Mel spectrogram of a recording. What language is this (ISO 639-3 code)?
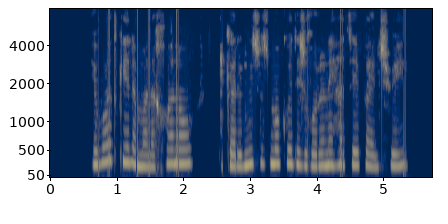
pus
